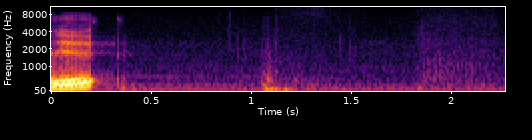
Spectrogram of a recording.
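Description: A car door swings open with a soft click.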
